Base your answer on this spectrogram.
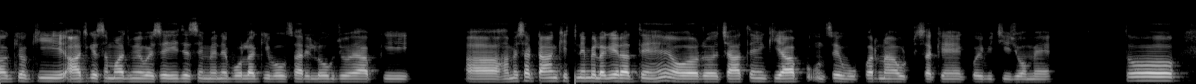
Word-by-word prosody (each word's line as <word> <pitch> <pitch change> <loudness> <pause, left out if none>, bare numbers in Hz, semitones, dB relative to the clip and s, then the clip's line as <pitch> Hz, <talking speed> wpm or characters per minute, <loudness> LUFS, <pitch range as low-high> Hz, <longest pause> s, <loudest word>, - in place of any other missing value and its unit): क्योंकि 150 0 -2
आज 140 0 +2
के 150 -1 0
समाज 145 -1 -2
में 145 0 -2
वैसे 140 +1 0
ही, 140 - -2
जैसे 140 +1 -3
मैंने 135 0 -4
बोला 135 0 0
कि 140 +1 -8
बहुत 135 -1 -3
सारे 130 -1 -1
लोग 135 0 -3
जो 135 0 -3
हैं, 135 - +2
आपकी 130 0 -3 0.6
अ, - - -2 0.3
हमेशा 150 +5 -1
टाँग 155 0 +3
खींचने 155 0 -3
में 155 0 +1
लगे 145 +1 +4
रहते 145 0 +4
हैं 160 +5 -1
और 135 -1 +4
चाहते 130 +2 +1
हैं 145 -1 -4
कि 145 +1 -7
आप 140 0 +3
उनसे 145 +3 -4
ऊपर 130 +1 -3
ना 135 0 0
उठ 130 - -5
सकें, 130 -1 -5
कोई 130 - -4
भी 130 0 -12
चीज़ों 125 0 -7
में। 125 0 -7 0.8
तो 175 0 +5
140 Hz, 200 wpm, -23 LUFS, 130-150 Hz, 0.8 s, तो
